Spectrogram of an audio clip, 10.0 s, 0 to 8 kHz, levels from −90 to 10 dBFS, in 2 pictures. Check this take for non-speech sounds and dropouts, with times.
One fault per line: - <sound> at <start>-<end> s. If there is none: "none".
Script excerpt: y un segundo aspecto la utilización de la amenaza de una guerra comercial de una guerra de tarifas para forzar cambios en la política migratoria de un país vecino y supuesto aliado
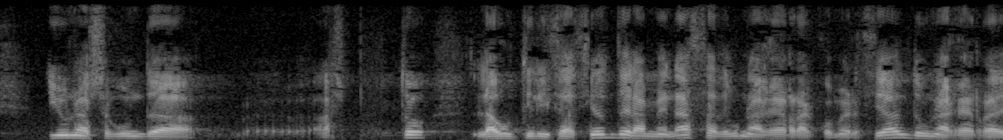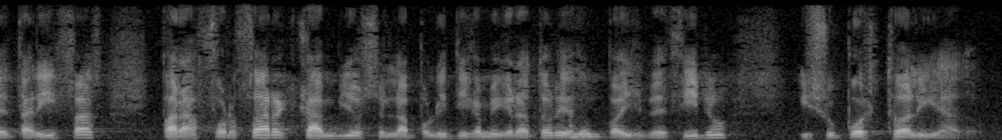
- dropout at 1.8-1.9 s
